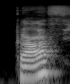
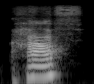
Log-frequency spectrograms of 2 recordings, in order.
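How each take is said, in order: First: It begins with a hard K sound. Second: It begins with a raspy throat sound. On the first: The letter has a dot. "som de K ou C" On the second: The letter has no dot. "som de R R forte"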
